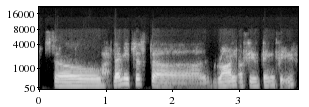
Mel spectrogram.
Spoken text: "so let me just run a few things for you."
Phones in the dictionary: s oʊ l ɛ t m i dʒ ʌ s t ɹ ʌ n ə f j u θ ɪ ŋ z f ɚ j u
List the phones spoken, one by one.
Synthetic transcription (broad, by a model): s oʊ l ɛ t m i dʒ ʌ s t ɹ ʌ n ə f j u t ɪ ŋ s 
